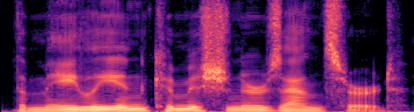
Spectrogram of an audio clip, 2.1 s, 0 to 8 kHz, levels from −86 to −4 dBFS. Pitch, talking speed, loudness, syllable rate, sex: 115 Hz, 115 wpm, -15 LUFS, 5.4 syllables/s, male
